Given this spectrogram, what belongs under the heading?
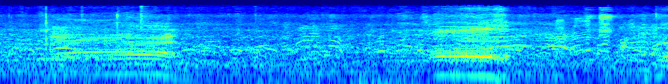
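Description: Sahiwal bull calves at a busy cattle market let out two moos, one early and one louder later, amid the chatter and voices of the crowd.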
